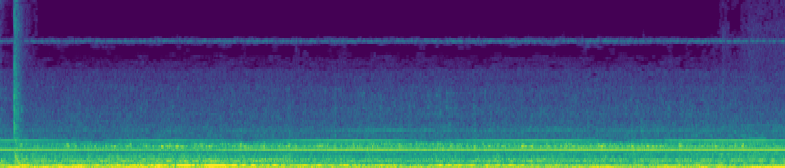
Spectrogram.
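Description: Steady drone of several held tones, low and mid, continuing without a break, with a brief click at the very start.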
